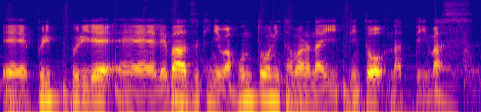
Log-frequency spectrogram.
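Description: A man presenting a radio food report in a polite, semi-scripted style, measured and punctuated with filled pauses. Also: medium pitch, animated, fairly bright tone. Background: background music.

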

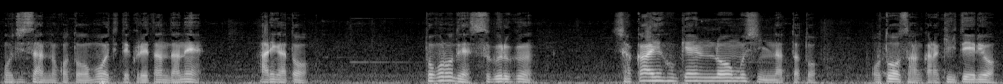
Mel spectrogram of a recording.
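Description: A man playing an older hospital patient in an amateur radio drama, speaking gently and earnestly to a younger acquaintance. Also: on the low side, animated, moderate pace, pauses often, slight background noise. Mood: warm, earnest.

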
